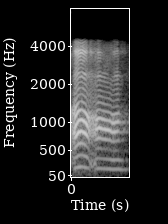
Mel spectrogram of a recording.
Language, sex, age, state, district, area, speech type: Assamese, female, 30-45, Assam, Biswanath, rural, conversation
